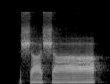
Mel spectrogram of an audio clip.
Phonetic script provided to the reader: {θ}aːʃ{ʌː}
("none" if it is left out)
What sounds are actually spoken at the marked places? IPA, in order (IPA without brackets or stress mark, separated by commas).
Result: ʃ, aː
